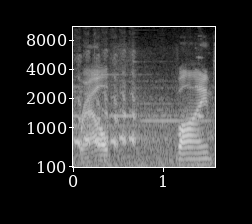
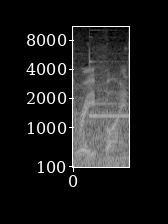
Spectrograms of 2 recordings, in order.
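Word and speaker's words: Ralph Fiennes: last head hono yeah it seems like you pronounce his name Ralph findes but really it's Ray fines for some reason is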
